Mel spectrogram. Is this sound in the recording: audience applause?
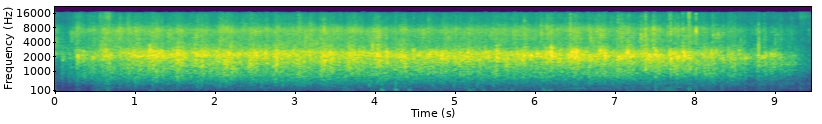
yes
